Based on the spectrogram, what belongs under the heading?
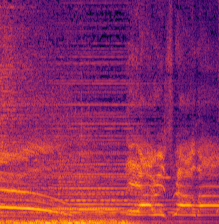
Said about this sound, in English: But there's no crowd, no audience, just a few crew members yelling back.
